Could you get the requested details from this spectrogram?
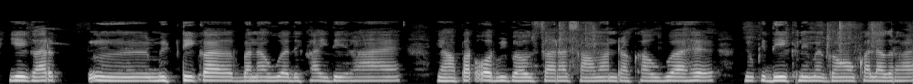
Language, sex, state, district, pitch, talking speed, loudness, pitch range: Hindi, female, Bihar, Sitamarhi, 175 Hz, 195 wpm, -18 LUFS, 170-180 Hz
